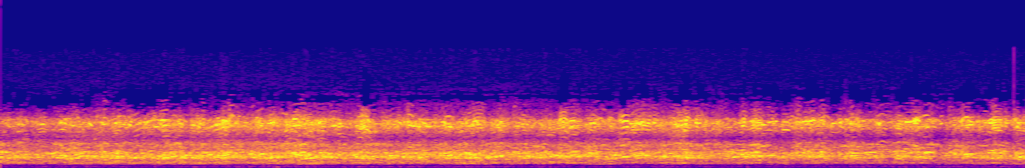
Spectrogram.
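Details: At Cheam Wetlands near Chilliwack, British Columbia, thousands of Canada geese call at once. Loud, continuous overlapping honking forms a thick wall of sound throughout.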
